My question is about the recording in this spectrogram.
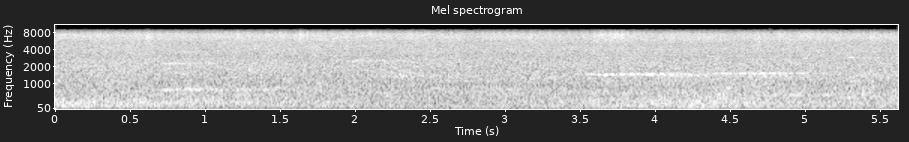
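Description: Steady rushing water in the sea otter pool, an even, unbroken wash of noise.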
